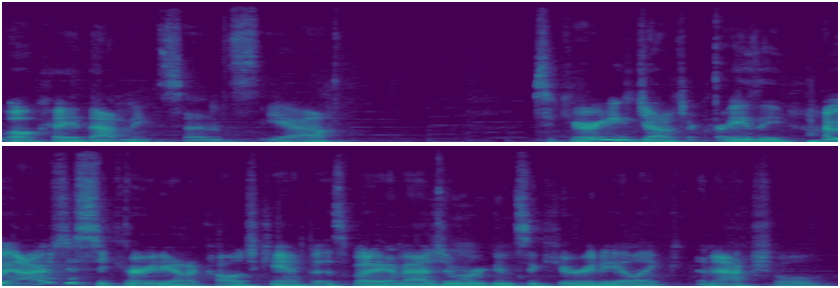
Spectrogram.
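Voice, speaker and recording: Woman, young adult, lowish pitch, chatty livestreamer, repetitive informal phrasing, music in the background. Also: fairly bright tone. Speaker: VTuber live streamer. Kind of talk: casual chat livestream.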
